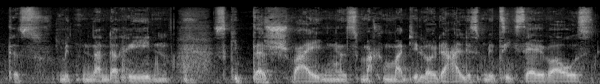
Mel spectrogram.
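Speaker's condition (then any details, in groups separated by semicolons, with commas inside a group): Laryngectomy after laryngeal cancer; total laryngectomy for laryngeal cancer, shunt valve voice prosthesis in tracheoesophageal fistula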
